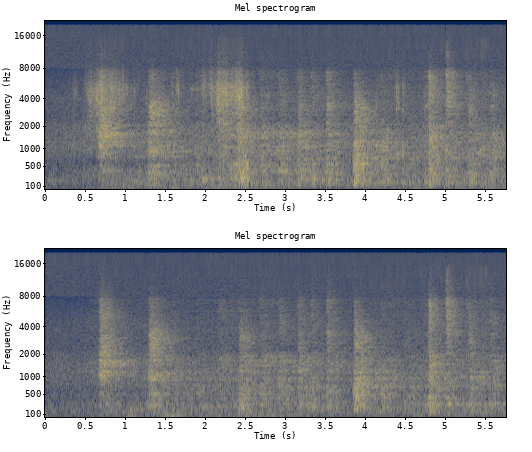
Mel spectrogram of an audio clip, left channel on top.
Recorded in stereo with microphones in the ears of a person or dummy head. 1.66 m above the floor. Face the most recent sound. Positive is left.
turn(degrees=70)  # may be behind; listen again after turning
